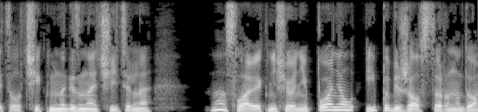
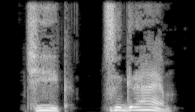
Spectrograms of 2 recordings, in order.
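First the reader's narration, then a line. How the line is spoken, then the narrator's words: Hoarse voice. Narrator (Russian): сказал Боча своим сиплым голосом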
